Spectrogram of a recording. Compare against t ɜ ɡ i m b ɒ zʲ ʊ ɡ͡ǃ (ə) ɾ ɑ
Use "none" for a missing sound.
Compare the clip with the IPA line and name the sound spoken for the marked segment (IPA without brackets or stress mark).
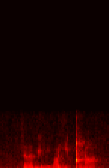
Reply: ə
